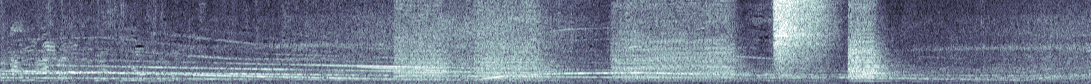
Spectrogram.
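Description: Emergency vehicle siren wailing in slow rising and falling sweeps, about one rise and fall every five seconds, over steady city traffic. Two brief loud bursts come near the end.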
